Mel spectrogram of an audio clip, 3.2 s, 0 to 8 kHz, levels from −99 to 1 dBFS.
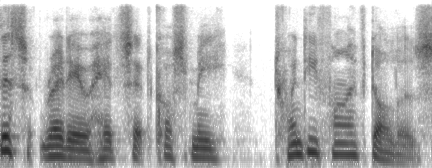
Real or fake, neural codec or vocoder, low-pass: real; none; 7.2 kHz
